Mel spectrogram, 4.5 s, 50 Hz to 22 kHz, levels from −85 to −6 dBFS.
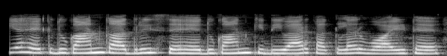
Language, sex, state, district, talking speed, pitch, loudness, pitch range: Hindi, female, Jharkhand, Garhwa, 175 wpm, 265 Hz, -13 LUFS, 250-280 Hz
